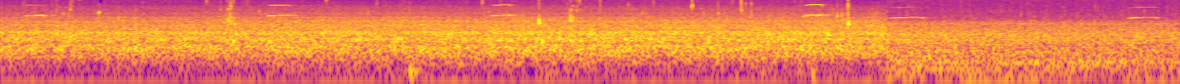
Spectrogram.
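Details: The youngest Eurasian otter pup, lost from its mother at a passage between reed marsh and stream, gives thin, high whistled cries calling her over rushing water; the mother hears and they reunite.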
